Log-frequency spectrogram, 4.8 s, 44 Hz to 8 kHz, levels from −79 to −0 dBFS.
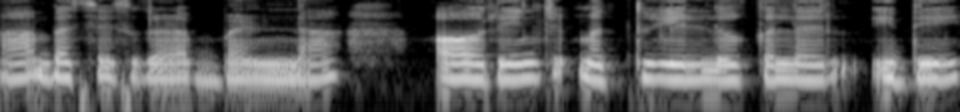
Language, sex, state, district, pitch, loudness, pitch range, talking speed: Kannada, female, Karnataka, Bidar, 210 Hz, -21 LUFS, 205-215 Hz, 100 wpm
